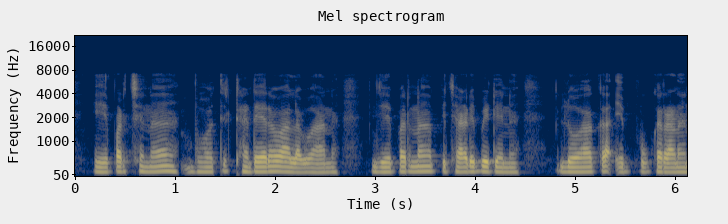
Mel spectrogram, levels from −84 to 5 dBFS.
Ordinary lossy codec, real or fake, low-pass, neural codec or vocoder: none; real; 7.2 kHz; none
